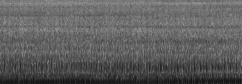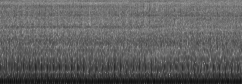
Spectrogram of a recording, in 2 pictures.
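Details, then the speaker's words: Freshly revived petrol engine's first start-up, idling through open extractors: loud, lumpy idle with an uneven pop now and then; occasional misfire blamed on a bad distributor cap, due for replacement along with the rotor button. "still got a little pop in it that's that bad dizzy cat but should be able to get all that sort of tomorrow"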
